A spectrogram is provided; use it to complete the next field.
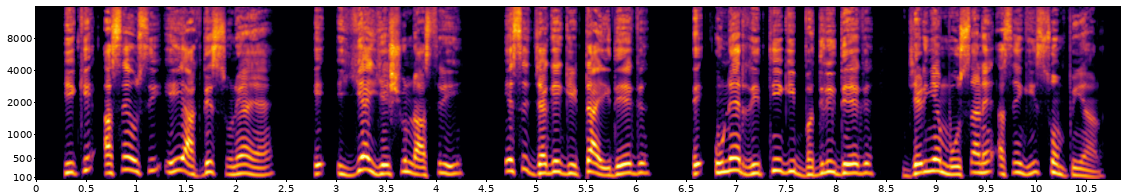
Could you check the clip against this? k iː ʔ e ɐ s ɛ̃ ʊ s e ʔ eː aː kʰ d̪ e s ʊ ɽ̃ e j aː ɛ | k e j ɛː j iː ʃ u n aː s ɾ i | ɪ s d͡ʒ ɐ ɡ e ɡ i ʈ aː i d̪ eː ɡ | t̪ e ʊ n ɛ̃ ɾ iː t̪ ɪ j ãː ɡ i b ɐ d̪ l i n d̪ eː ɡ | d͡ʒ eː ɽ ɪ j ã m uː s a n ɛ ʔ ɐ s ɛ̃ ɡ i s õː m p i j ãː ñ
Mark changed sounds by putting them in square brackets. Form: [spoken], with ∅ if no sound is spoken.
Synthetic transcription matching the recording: k iː [k] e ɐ s ɛ̃ ʊ s [i] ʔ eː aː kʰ d̪ e s ʊ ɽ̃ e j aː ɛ | k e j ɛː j iː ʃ u n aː s ɾ i | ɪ s d͡ʒ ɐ ɡ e ɡ i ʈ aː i d̪ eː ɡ | t̪ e ʊ n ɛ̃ ɾ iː t̪ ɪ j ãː ɡ i b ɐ d̪ l i [∅] d̪ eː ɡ | d͡ʒ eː ɽ ɪ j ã m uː s a n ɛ ʔ ɐ s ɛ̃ ɡ i s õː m p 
